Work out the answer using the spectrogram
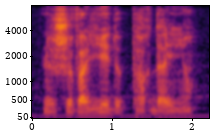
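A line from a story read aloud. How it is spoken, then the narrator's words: Overwhelmed murmur. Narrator (French): murmura-t-elle avec accablement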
